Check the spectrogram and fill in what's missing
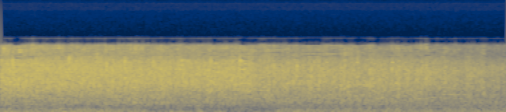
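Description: A large audience at an award ceremony claps continuously, dense and even, then slowly tapering in loudness toward the end.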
